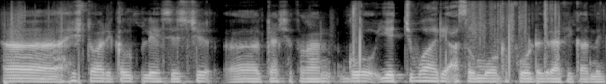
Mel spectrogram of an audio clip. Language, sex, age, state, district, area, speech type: Kashmiri, male, 30-45, Jammu and Kashmir, Pulwama, urban, spontaneous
